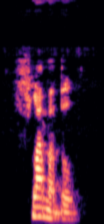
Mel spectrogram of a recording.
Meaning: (adjective) 1. Capable of burning 2. Easily set on fire 3. Easily set on fire.: Subject to easy ignition and rapid flaming combustion
- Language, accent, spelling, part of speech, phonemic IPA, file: English, Southern England, flammable, adjective / noun, /ˈflæməbl̩/, LL-Q1860 (eng)-flammable.wav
